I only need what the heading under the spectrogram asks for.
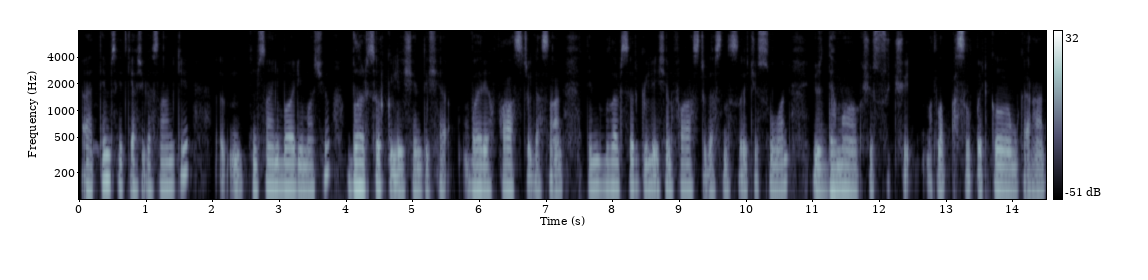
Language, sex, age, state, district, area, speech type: Kashmiri, male, 18-30, Jammu and Kashmir, Budgam, rural, spontaneous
